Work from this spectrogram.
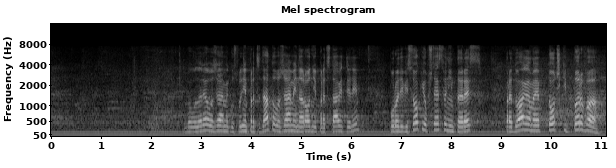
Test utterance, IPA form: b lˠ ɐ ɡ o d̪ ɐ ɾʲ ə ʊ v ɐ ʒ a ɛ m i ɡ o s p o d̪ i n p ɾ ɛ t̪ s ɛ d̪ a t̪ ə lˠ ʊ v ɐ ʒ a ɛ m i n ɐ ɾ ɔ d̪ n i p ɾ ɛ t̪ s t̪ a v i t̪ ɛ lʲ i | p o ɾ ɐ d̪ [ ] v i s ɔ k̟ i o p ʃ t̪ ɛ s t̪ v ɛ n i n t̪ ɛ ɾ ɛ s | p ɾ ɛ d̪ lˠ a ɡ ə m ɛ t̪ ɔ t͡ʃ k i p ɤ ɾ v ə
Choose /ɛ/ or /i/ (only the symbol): i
